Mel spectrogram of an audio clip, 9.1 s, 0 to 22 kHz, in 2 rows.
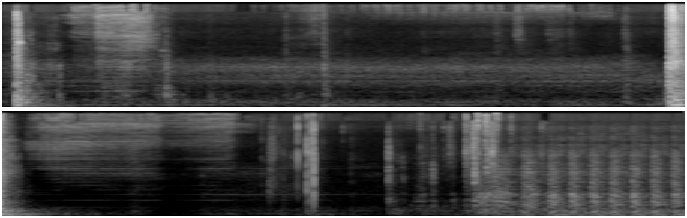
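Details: Citroen Xsara II 2003 1.6 with an unidentified low electric whirring hum and later a buzzy, rattly drone from behind the dashboard.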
